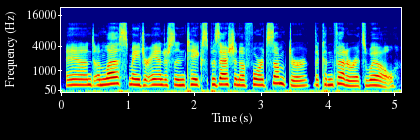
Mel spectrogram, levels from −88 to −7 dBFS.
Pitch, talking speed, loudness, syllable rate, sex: 240 Hz, 140 wpm, -16 LUFS, 4.9 syllables/s, female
